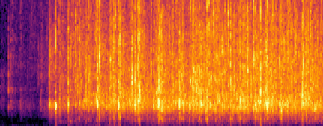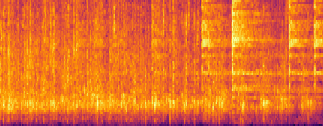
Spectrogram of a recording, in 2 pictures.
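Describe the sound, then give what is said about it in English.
A church audience claps steadily in sustained, dense applause that starts abruptly after a quiet moment and holds at an even level to the end. “We clap for you because you are everything.”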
